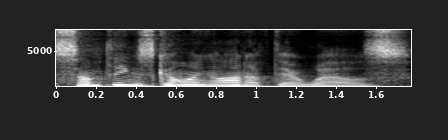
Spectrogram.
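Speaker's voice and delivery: ordinary delivery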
